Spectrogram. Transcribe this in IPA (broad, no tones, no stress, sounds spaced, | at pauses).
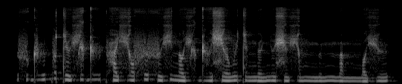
f ʉ ɖʱ ʉ b ɔ t ø ç ə ɖʱ ʉ pʰ a ç ɔ f ø f ø ç ə n ɔ ç ø ɖʱ ə ɕ ə˞ w ʉ t ø ŋ ø ɲ ø ɕ ø ç ɔ mː ʉ mː a mː ɔ ç ʉ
